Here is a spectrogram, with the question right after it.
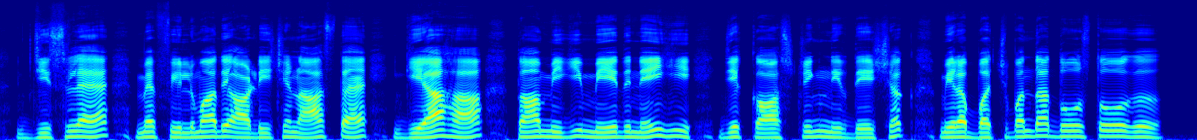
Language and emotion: Dogri, surprised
